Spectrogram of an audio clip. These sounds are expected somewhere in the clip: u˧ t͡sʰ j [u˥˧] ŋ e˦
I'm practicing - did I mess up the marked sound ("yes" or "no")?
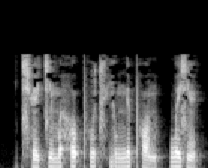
yes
